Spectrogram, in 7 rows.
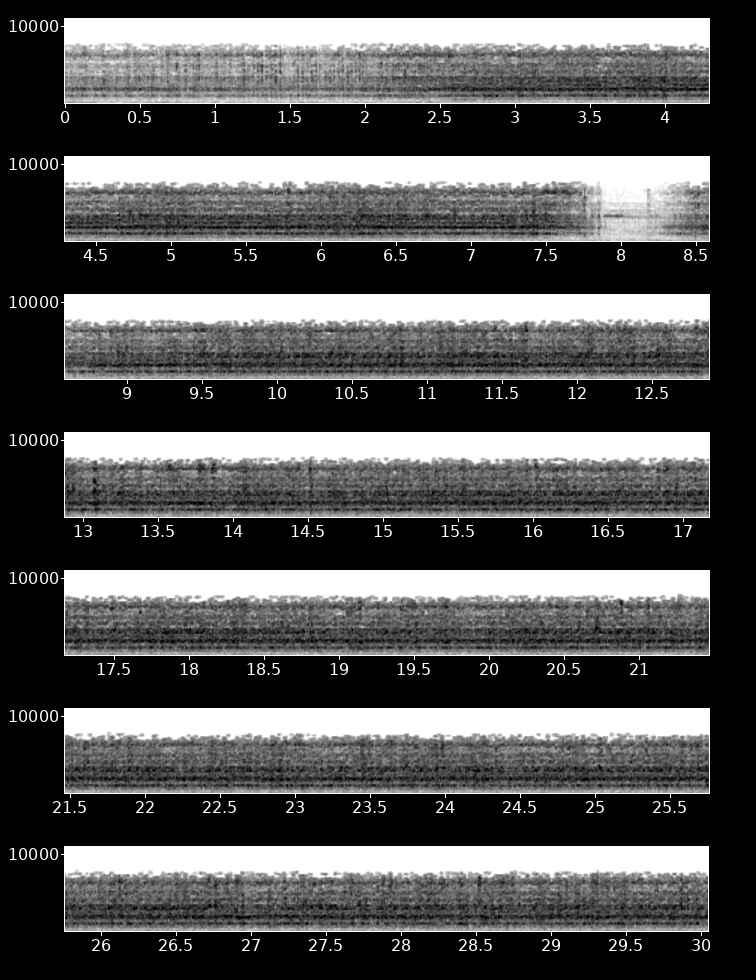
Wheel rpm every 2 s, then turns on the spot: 70, 140, 160, 140, 110, 160, 160, 160, 160, 160, 160, 160, 160, 160, 160.
none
